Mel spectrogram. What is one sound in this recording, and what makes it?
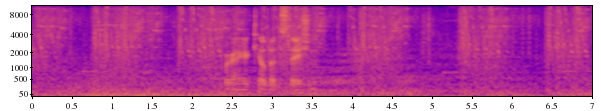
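Laser guns fire in quick bursts.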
